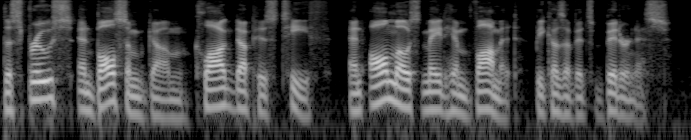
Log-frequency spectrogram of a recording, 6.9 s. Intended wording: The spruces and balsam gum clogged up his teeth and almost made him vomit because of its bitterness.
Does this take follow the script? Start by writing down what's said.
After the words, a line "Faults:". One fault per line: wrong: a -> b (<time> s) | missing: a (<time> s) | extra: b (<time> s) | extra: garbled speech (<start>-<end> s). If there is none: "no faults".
The spruce and balsam gum clogged up his teeth and almost made him vomit because of its bitterness.
Faults:
wrong: spruces -> spruce (0.1 s)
